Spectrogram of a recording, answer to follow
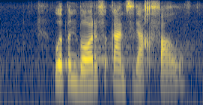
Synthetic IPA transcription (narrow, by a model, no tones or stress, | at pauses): ʔuəpənbɑːɾəfəkɐnsidɐχfɐlˠ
